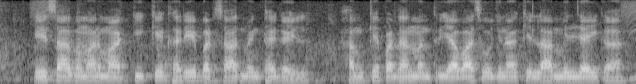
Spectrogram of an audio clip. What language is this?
Bhojpuri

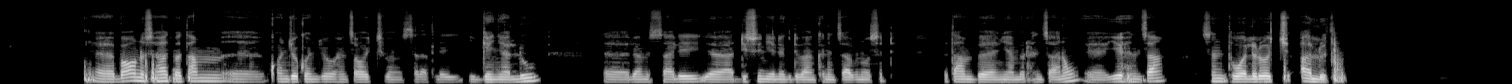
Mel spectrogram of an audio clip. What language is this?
Amharic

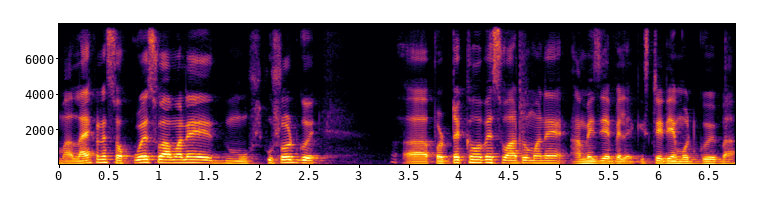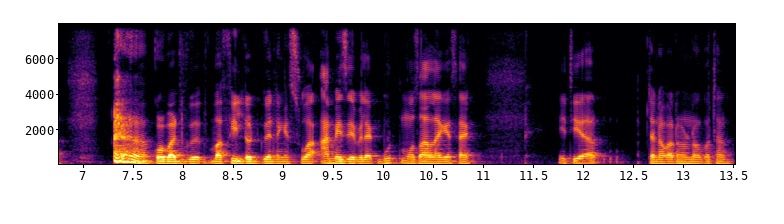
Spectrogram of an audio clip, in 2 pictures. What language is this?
Assamese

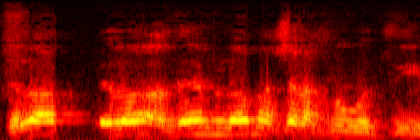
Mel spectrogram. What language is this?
Hebrew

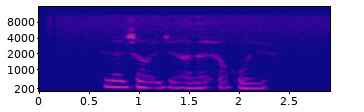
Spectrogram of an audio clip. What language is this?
Chinese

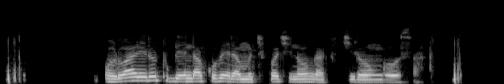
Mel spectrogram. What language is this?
Ganda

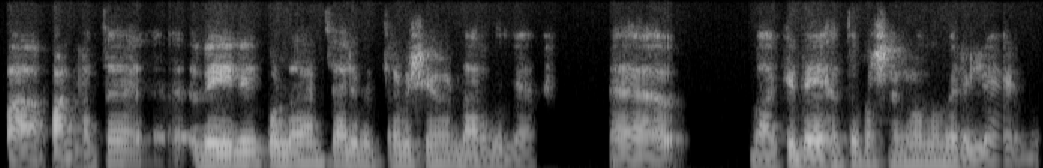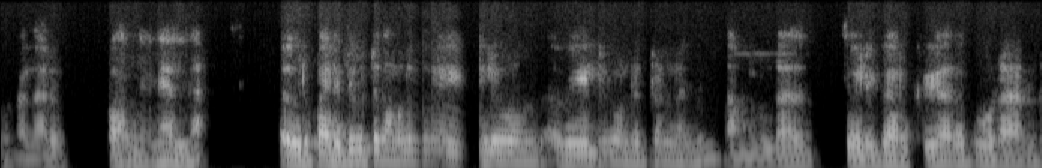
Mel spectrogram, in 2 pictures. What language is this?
Malayalam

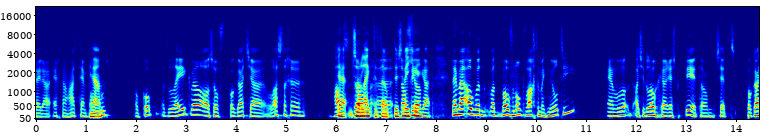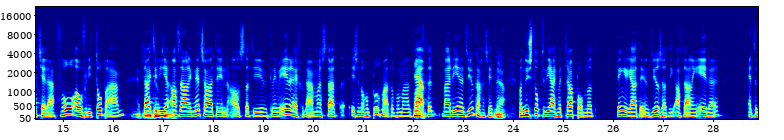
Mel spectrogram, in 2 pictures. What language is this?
Dutch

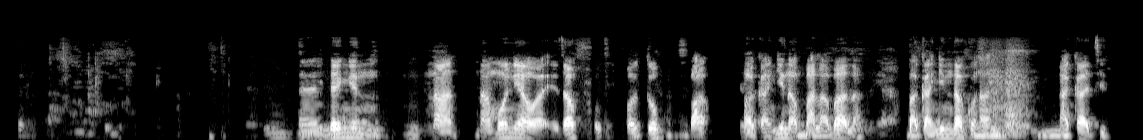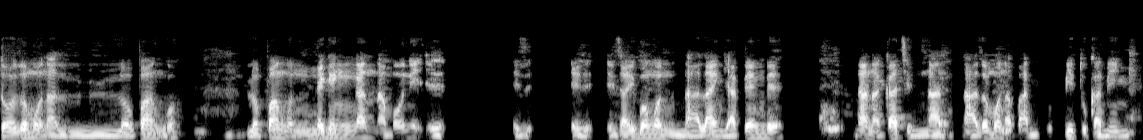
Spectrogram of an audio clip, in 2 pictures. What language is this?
Lingala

